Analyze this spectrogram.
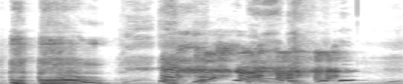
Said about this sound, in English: clear my throat for this one.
